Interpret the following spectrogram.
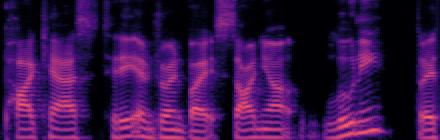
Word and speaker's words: Sonya Looney: the fit vegan podcast today I'm joined by Sonia Looney did I pronounce it right yep Sonia lasagna vegan lasagna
